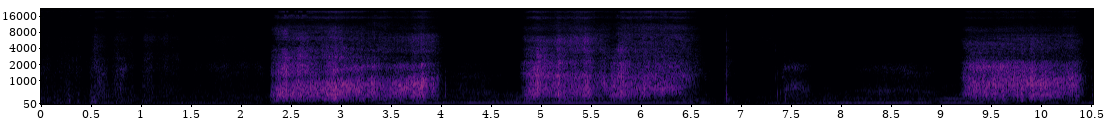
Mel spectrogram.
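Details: Three loud, forceful, explosive sneezes with quick in-breaths between them, from a person with a cold and a very sore throat; violent cold sneezes.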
